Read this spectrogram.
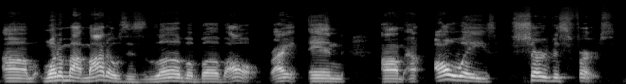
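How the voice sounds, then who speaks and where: A man with a fairly high-pitched voice talks casually as a guest coach. He speeds up and gets animated when an idea excites him. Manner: energetic, fast bursts of enthusiasm. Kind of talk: casual interview talk.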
